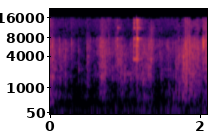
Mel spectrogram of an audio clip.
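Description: Quiet room with faint handling noise and one small, sharp click about a second in.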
